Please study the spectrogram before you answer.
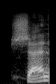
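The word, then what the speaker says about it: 什: that one shun month Shen is pretty straightforward it sounds just like Sh plus the en Shen with a rising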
